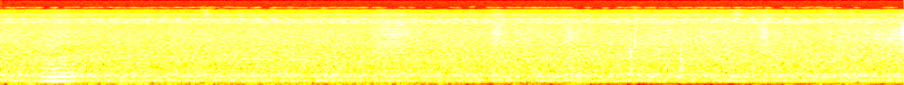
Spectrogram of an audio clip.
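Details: Honey bees buzzing during an autumn hive inspection, one of twelve beehives checked, where a colony had swarmed and raised a new queen; a steady, diffuse, droning hum fills the recording without pause, with no voices.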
